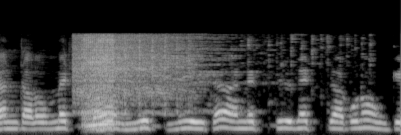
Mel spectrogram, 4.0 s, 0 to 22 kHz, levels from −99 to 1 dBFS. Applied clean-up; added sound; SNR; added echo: classical method Wiener filter.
